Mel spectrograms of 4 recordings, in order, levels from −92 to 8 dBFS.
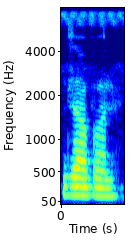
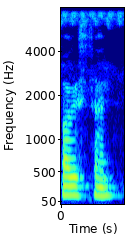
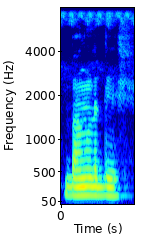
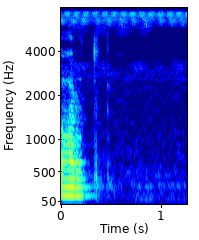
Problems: constant background noise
